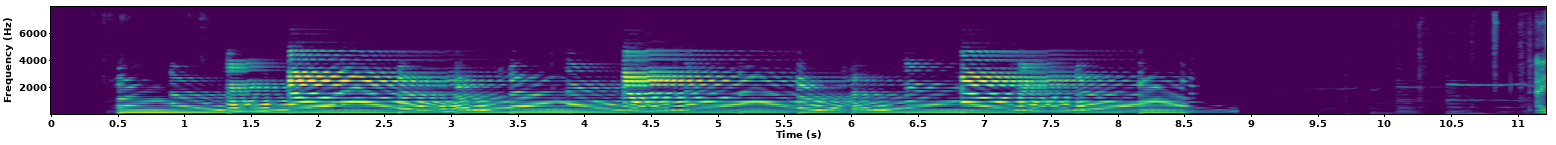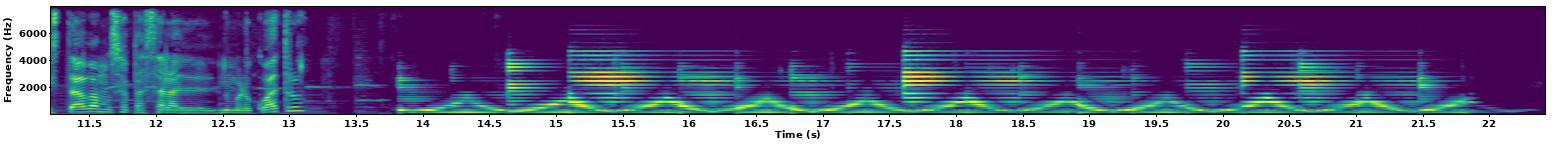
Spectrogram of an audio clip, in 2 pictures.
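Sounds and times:
electric guitar chords through distortion and chorus effects: 0.5 - 9.0, 13.7 - 22.4
speech: 11.3 - 17.8, 18.9 - 22.0.

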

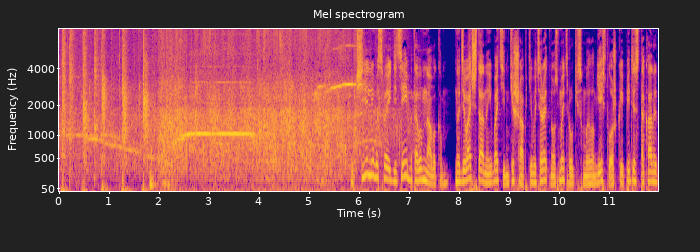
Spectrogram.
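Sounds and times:
bright gliding whistles: 0.0 - 4.1, 5.0 - 7.1
crowd applause: 0.0 - 7.3
speech: 6.0 - 11.9.

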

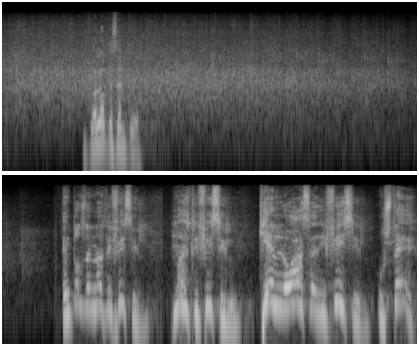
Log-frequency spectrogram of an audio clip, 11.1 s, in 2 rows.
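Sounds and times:
audience applauding: 0.0 - 6.3
speech: 1.0 - 2.0, 6.3 - 11.0.

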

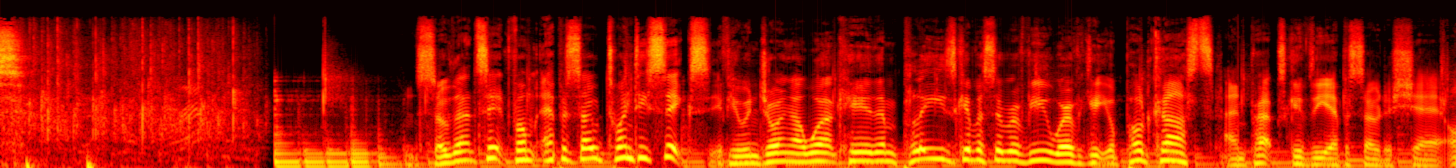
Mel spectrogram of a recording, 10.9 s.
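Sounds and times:
round of applause: 0.0 - 2.1
speech: 3.1 - 10.9.

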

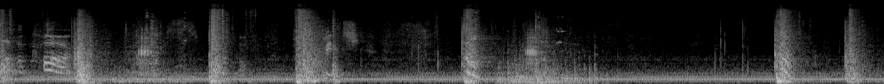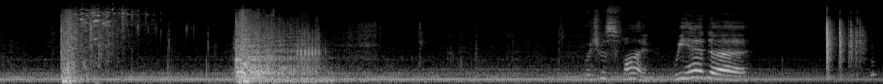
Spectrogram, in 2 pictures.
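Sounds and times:
steady low engine-like hum: 0.0 - 17.1
car smashing through glass windows: 9.5 - 10.5
speech: 15.1 - 16.4.

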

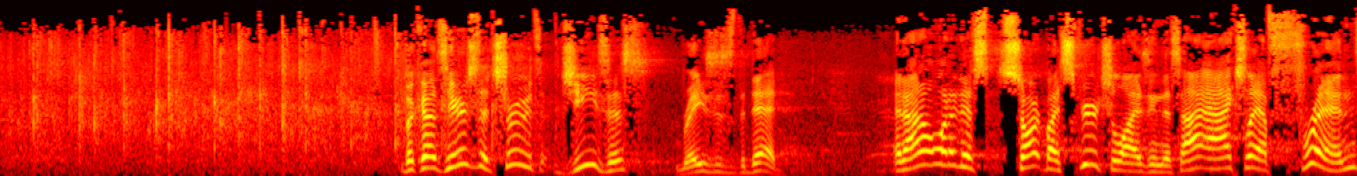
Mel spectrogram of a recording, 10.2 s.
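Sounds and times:
crowd clapping: 0.0 - 4.4
speech: 3.0 - 6.0, 6.7 - 10.1.

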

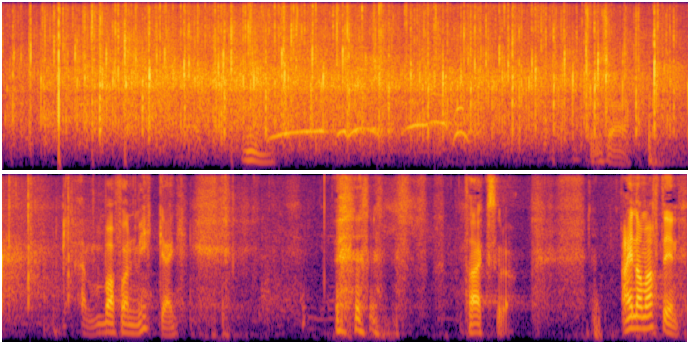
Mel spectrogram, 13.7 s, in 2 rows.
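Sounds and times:
audience applauding: 0.0 - 7.7
speech: 2.4 - 2.8, 7.8 - 9.2, 10.4 - 12.0, 13.1 - 13.7
laughter: 10.2 - 11.3.

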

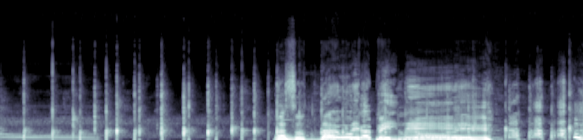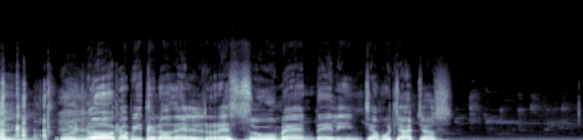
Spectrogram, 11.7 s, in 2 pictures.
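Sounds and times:
laughter: 0.0 - 1.4, 2.4 - 8.0
hands clapping: 0.0 - 7.6
speech: 2.7 - 5.0, 5.8 - 10.4.

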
